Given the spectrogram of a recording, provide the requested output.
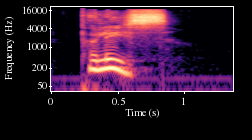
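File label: "police", British English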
